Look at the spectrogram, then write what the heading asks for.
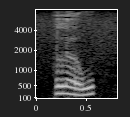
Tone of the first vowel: low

